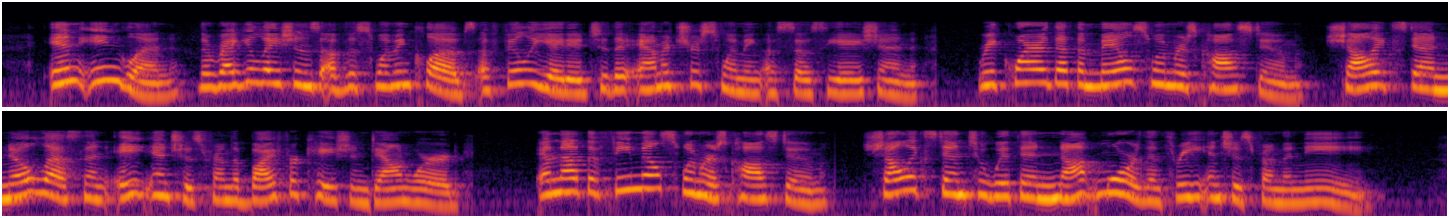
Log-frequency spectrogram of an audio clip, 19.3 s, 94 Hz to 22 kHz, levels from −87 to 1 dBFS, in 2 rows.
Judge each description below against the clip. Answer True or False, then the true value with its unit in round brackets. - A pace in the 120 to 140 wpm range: False (150 wpm)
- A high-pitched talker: True (250 Hz)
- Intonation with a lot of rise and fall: True (6.1 semitones)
